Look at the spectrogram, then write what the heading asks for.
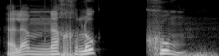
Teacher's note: dia diidghamkan langsung masuk kepada huruf kaf tanpa menyisakan sifat daripada huruf qaf sama sekali. Ya, meskipun ada periwayatan yang menyisakan sifat daripada huruf qaf, ya, itu sifat isti'alanya sedikit.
